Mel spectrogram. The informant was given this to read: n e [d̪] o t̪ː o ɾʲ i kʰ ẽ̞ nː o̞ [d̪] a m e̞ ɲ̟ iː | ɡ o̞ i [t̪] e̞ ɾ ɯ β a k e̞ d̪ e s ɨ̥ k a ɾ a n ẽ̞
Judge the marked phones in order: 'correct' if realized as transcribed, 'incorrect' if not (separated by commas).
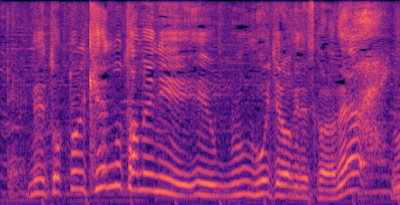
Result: incorrect, incorrect, correct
